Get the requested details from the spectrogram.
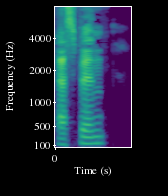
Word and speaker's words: ESPN: They generally pronounce it Espen, But yeah, that's a thing.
